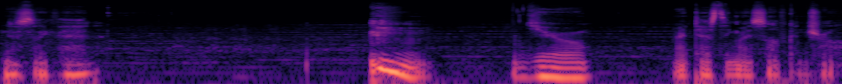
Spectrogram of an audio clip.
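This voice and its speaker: Guy doing a smooth flirty demon for asmr roleplay, slow husky teasing drawl, really gravelly, swoops around. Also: big pitch swings, dark tone, faint music behind, full character voice. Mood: seductive. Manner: slow, flirtatious, breathy murmurs with low chuckles. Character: smooth-talking seductive male demon, suave, teasing, devilishly charming. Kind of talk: intimate ASMR roleplay acting.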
